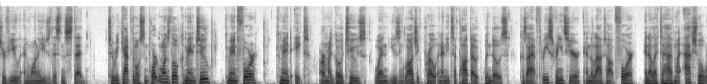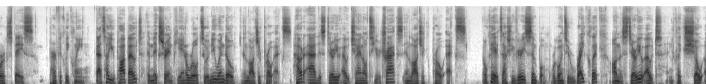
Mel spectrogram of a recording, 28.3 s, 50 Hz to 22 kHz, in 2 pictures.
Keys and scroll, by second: 3.3 super+2, 4.0 super+4, 5.0 super+8.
